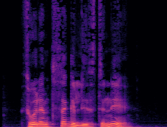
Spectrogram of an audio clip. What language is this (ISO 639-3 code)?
kab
